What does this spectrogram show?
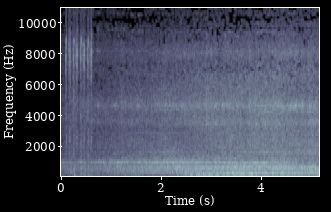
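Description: EP2K electric locomotive hauling a passenger train past at speed: wheels on the rails and a steady whine. It grows louder over the first few seconds as the train approaches, then holds loud as the locomotive goes by.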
